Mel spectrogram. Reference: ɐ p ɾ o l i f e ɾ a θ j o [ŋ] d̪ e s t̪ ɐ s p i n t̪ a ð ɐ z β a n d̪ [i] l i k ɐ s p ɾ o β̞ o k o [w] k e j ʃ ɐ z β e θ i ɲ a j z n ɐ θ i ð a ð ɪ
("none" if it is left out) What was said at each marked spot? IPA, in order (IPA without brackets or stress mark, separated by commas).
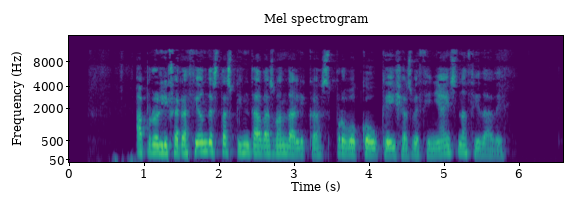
n, a, w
